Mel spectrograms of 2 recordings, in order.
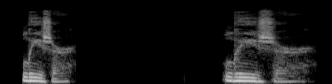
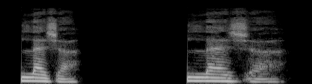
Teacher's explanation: US has lee. UK has le. End is zher versus zha. Practice repeatedly and you'll soon be able to say this word perfectly. · US has lee. UK has le. End is je versus je.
